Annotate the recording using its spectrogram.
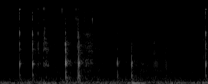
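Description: A quick run of faint, irregular clicks at a computer, most of them in the first second and thinning out after.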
